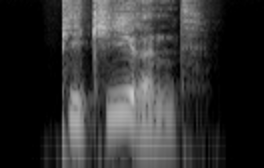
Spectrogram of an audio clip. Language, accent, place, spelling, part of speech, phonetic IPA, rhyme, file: German, Germany, Berlin, pikierend, verb, [piˈkiːʁənt], -iːʁənt, De-pikierend.ogg
- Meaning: present participle of pikieren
